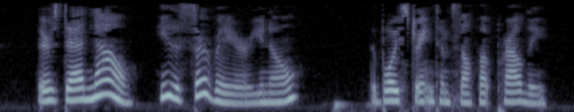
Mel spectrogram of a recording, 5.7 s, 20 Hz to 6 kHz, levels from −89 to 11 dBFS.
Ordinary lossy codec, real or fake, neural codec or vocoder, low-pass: MP3, 24 kbps; real; none; 5.4 kHz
